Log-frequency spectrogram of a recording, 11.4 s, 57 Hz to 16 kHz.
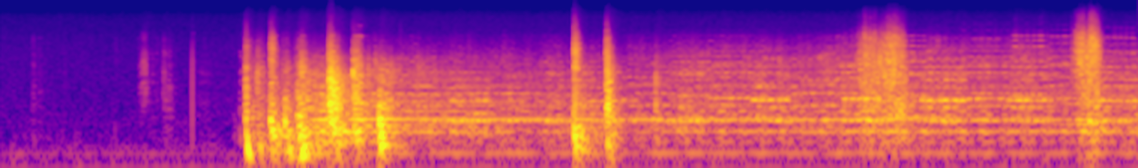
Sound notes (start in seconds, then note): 2.4 punch thuds; 2.6 tense music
